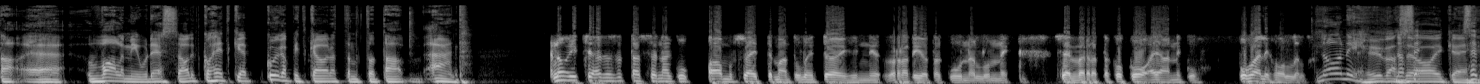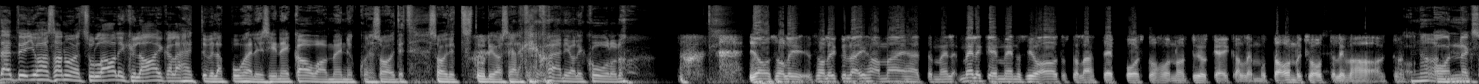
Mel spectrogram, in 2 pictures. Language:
Finnish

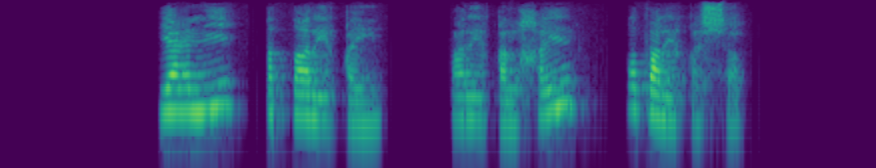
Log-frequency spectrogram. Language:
Arabic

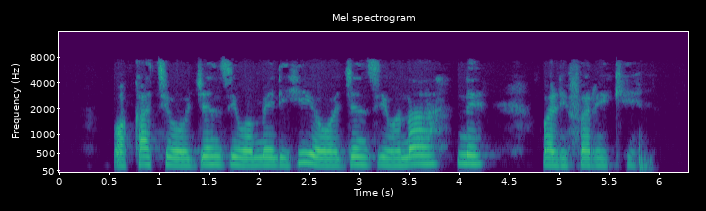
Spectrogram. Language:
Swahili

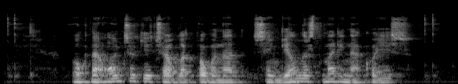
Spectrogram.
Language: Mari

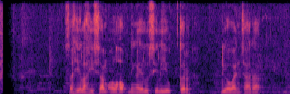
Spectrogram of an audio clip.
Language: Sundanese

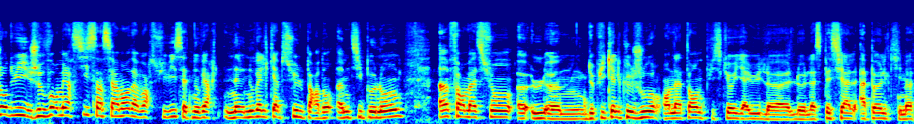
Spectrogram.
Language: French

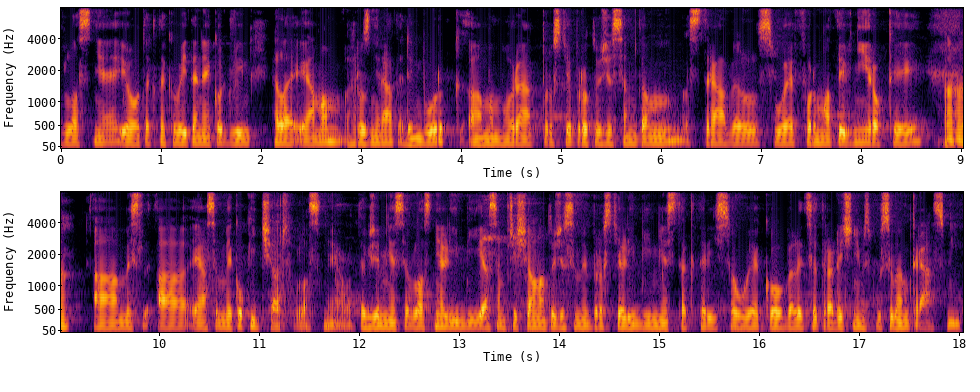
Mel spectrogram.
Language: Czech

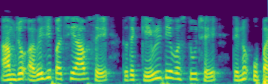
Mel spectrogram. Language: Gujarati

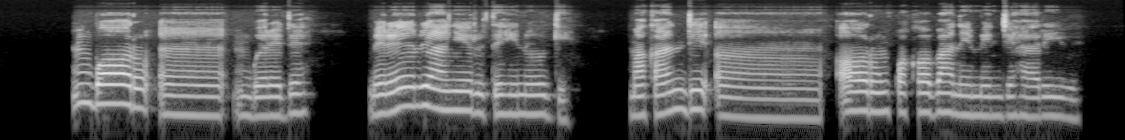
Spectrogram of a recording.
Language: Igbo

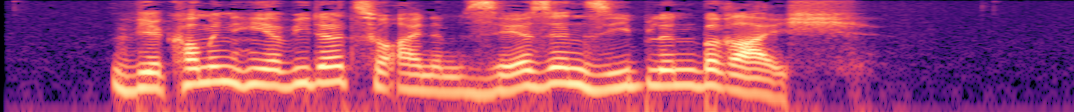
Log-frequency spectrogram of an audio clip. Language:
German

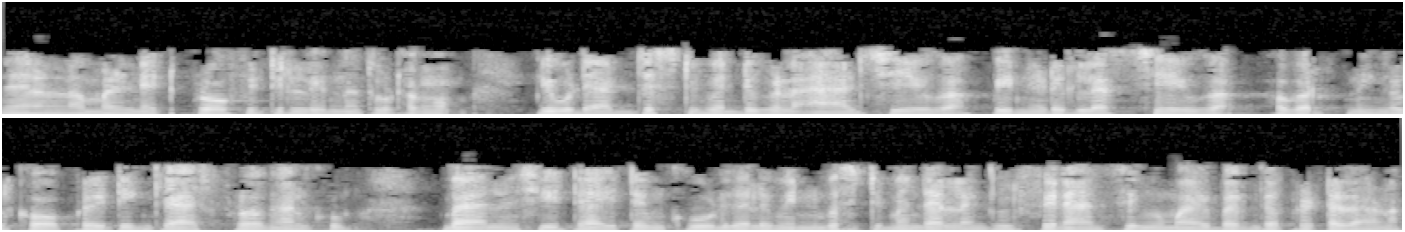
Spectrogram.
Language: Malayalam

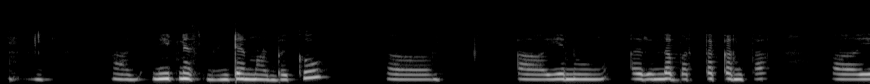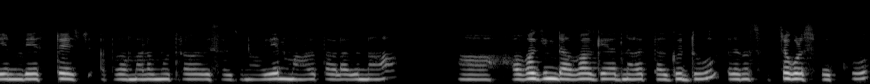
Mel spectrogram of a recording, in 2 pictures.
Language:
Kannada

